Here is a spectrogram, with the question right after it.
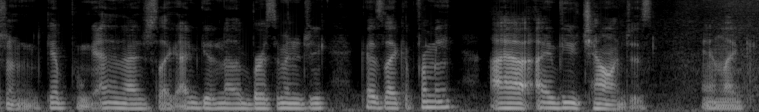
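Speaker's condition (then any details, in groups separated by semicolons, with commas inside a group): Traumatic brain injury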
